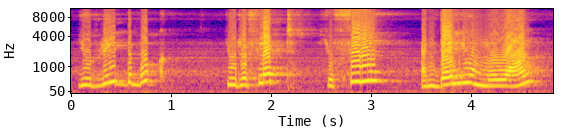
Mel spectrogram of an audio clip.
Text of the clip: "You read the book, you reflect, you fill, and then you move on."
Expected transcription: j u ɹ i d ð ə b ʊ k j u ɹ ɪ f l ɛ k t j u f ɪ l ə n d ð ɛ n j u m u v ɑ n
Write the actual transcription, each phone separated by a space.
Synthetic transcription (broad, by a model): j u ɹ i d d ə b ʊ k j u ɹ ɪ f l ɛ k t j u f ɪ l ə n d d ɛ n j u m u ɑ n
